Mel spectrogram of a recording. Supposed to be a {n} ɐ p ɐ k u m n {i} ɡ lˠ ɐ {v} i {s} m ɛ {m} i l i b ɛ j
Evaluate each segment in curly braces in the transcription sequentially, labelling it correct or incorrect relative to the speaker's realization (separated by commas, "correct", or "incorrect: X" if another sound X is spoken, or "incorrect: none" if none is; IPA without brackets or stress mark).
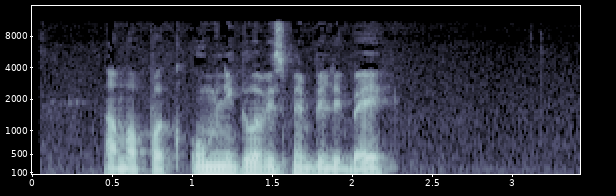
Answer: incorrect: m, correct, correct, correct, incorrect: b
